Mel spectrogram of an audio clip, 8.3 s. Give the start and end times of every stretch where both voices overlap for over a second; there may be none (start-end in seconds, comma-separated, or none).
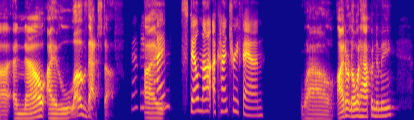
none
